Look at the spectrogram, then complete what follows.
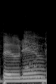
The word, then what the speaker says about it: Bono: things according to Bono, and And It's pronounced Bono.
